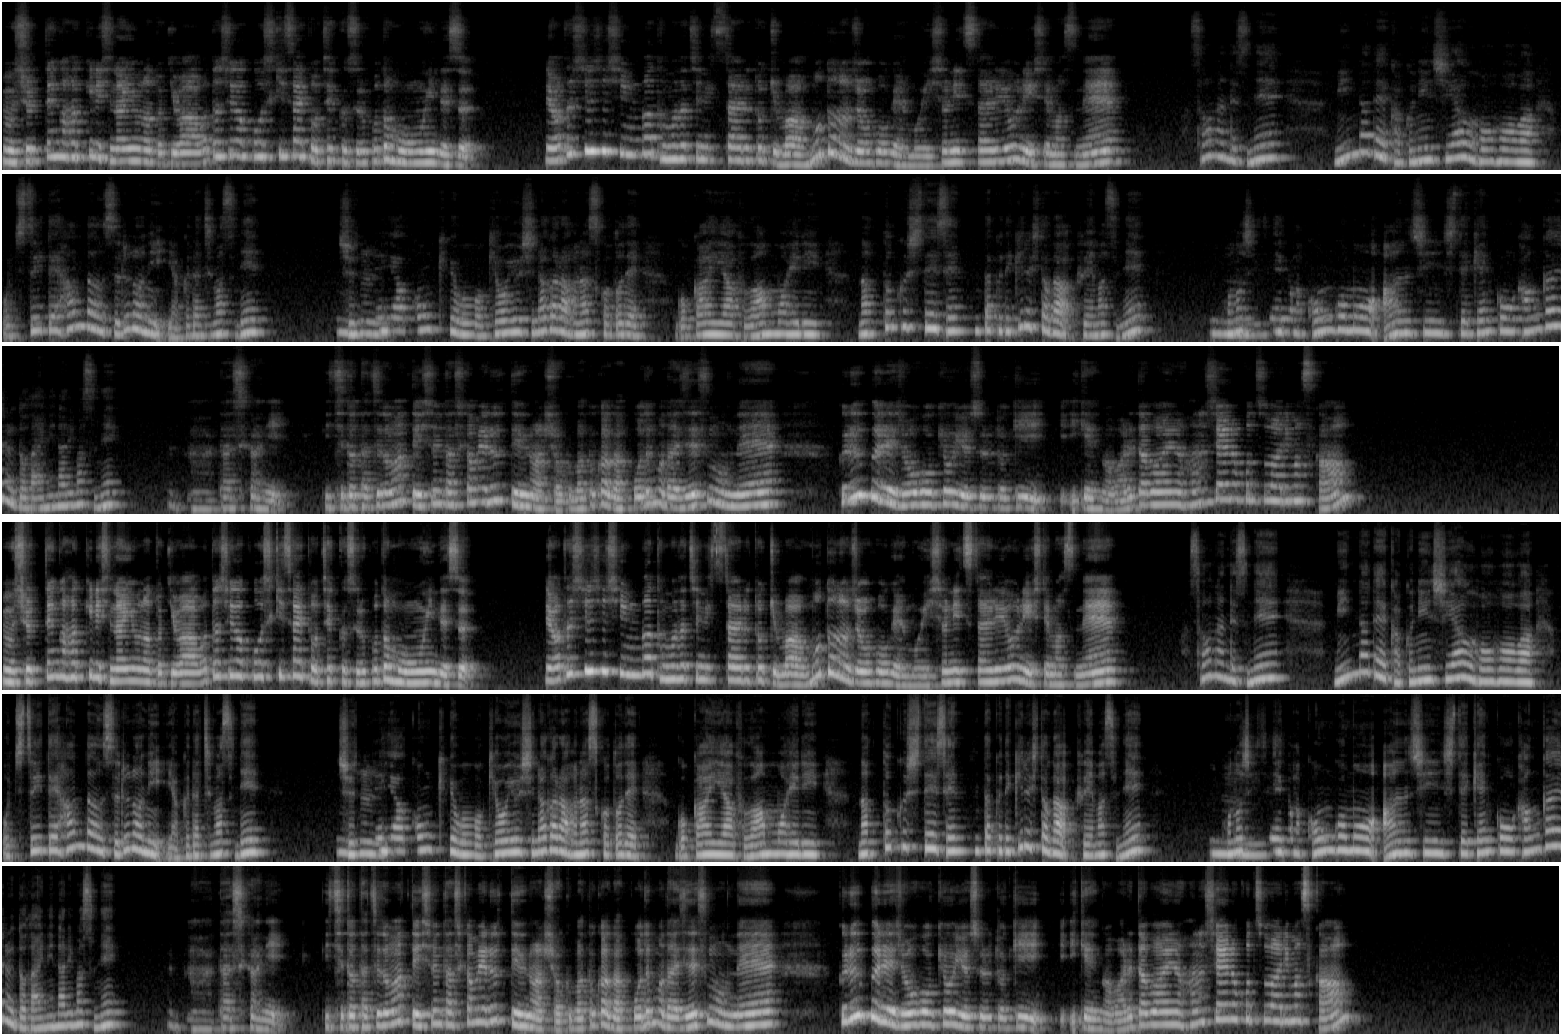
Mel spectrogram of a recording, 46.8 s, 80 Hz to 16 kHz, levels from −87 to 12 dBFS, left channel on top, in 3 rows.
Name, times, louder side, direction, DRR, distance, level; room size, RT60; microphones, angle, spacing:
voice 1, 0.0-4.7 5.4-11.2 18.9-19.4 27.7-28.2 32.8-34.0 34.4-39.3 39.6-41.6 41.9-44.7, right 2 dB, 50° right, 0.7 m, -24 dB
voice 2, 11.9-12.8 13.3-15.3 15.6-18.2 19.0-22.0 22.3-23.8 24.2-27.0 27.8-32.3, right 4 dB, 85° right, 0.7 m, -26 dB
7.2 x 4.8 x 3.6 m
head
